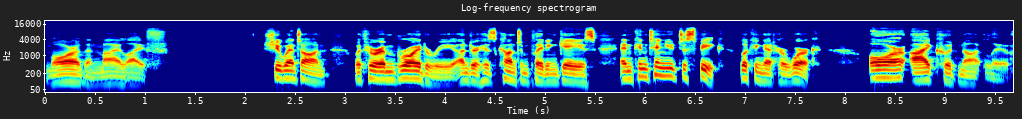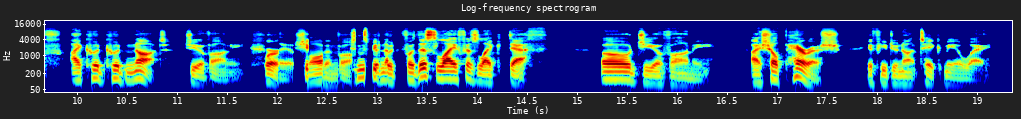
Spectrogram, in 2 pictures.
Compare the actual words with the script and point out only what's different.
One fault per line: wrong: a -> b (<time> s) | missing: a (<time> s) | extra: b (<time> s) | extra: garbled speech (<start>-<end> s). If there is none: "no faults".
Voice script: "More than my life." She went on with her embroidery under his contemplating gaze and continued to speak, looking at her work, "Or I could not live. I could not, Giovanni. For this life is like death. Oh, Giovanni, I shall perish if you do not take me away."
extra: could (10.3 s)
extra: garbled speech (11.9-13.2 s)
